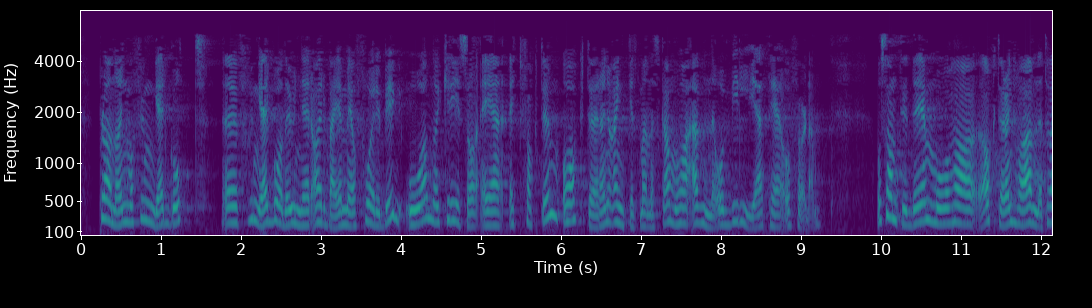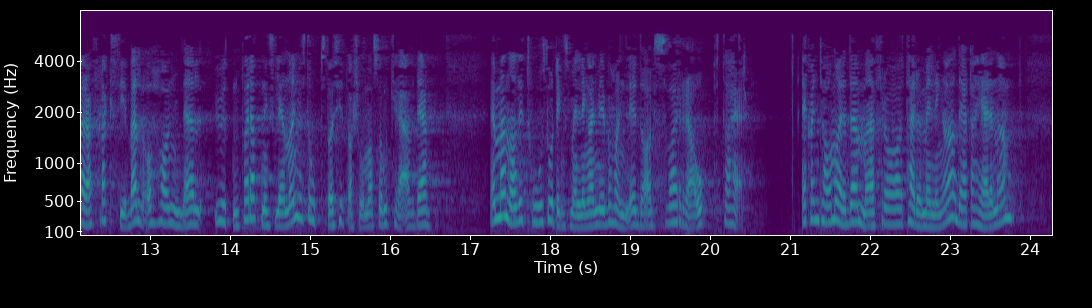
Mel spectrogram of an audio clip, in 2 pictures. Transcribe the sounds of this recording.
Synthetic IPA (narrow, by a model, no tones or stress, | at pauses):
pʰɽɑːnɑnmɔfʉŋɡeːɾɡɔt̪ːfʉŋɡeːɾboːd̪əʉɲːəɾʔɑɾbæɪəmɛɔfoːɾəbʏɡːɔnɔɾkʰɾiːsɑʔɛɛt̪fɑkt̪ʉmɔɑkt̪ʰøːɾənɔɛŋkəlt̪mɛnːəskɑmɔhɑ̰ːʔɛʋnə̰ʔɔʋɪljət̪ʰɪlʔɔ̰fø̰ːɖɛ̰m | ʔɔsɑmt̪ʰiːd̪ɪmɔɦɑːɑkt̪øːɾɑnɦɑːɛʋnət̪ʰɪlɔʋæːɾɑflɛksiːbəlɔ̰ɦɑɲəlʉːt̪nfɔɾɛt̪nɪŋslɪːnənʋɪsd̪ɛʊpst̪oːɾsɪt̪ʋɑʂuːnɑsɔmkʰɾḛːʋd̪ɛ | jæɡmeːnəɾɑt̪d̪ɪːt̪ʰuːst̪uːʈɪŋsmɛlɪŋɑnəʋɪbəɦɑnd̪ə̰ɾɪd̪ɑ̰ːɡsʋɑɾɑ̰ʊpt̪ʰɑhḛːɾ | jɛɡkɑnt̪ʰɑːnoːɾəd̪œmːəfɾɔt̪ʰæɾʊɾmɛlːɪŋɑd̪ɛæʈʰɑɦeːɾənɛmnt̪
